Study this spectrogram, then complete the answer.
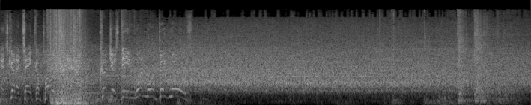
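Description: Heavy thuds of bodies slamming onto a wrestling ring ring out.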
